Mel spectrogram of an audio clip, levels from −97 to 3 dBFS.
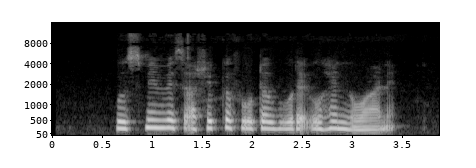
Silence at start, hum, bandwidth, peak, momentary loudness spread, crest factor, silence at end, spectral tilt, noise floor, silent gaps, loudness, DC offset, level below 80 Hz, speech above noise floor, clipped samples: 0.65 s; none; 10.5 kHz; -6 dBFS; 6 LU; 16 dB; 0.45 s; -8 dB/octave; -68 dBFS; none; -22 LUFS; under 0.1%; -58 dBFS; 47 dB; under 0.1%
